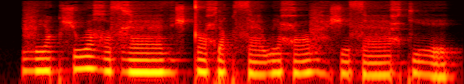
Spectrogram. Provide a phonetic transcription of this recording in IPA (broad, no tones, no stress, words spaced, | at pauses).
veːqʃuɐ̯ ʁɒsɣæːðe̤ʃ tɒħɾʲeq sæwe ħɒvæ̤ʃe sæːħkʲeː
